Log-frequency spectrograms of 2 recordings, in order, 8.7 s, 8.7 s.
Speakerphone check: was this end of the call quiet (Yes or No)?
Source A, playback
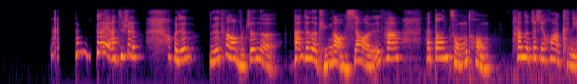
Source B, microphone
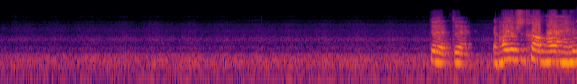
No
